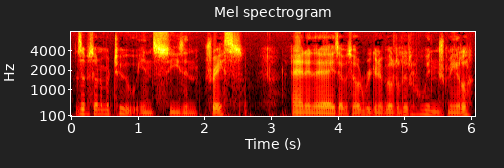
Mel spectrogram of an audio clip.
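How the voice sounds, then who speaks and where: Young male gaming host, nasal from a cold, low voice, dry close mic, meandering casual commentary. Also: fairly quick, a bit bright, dry recording. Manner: rambling with many ums and restarts. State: stuffy nose from a cold. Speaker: gaming YouTuber.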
